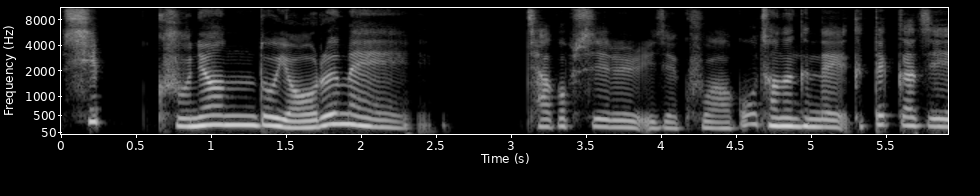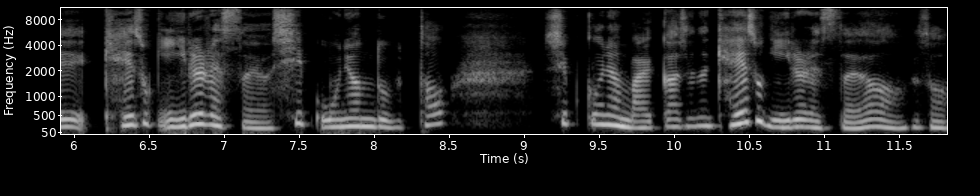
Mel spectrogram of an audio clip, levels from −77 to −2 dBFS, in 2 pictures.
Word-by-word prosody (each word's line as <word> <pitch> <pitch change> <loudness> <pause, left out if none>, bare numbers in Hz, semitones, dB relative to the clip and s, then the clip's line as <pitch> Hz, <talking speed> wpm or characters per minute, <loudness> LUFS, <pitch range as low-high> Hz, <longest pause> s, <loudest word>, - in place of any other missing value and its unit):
19 305 -9 -1
년도 240 -1 +6
여름에 190 +1 +3 0.8
작업실을 195 -3 -3
이제 160 0 -6
구하고 160 +10 -7
저는 215 -3 +4
근데 195 -4 0
그때까지 215 -4 -2
계속 240 +3 -1
일을 225 +8 +3
했어요. 165 -9 -2
15 190 - -2
년도부터 200 +4 -3 0.6
19 280 -2 -4
년 235 -4 +4
말까지는 195 +6 -3
계속 270 - +2
일을 185 +1 0
했어요. 165 +1 -4
그래서 175 -2 -7
205 Hz, 245 characters per minute, -23 LUFS, 180-240 Hz, 0.8 s, 년도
